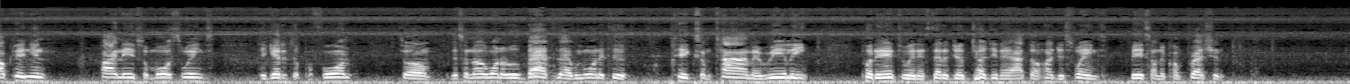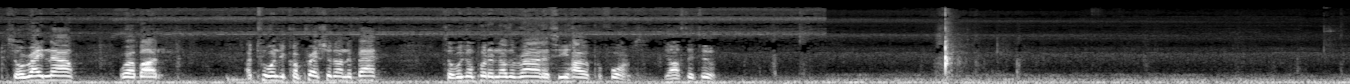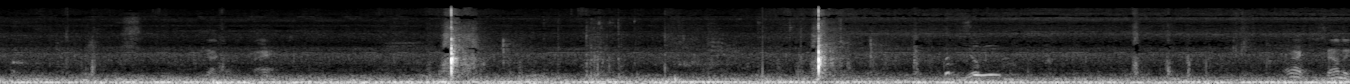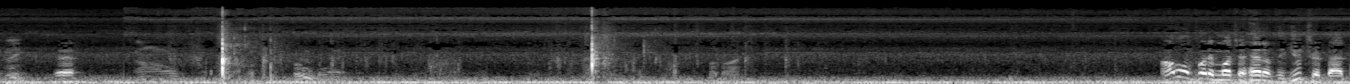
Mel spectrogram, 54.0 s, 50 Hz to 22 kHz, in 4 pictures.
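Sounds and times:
steady low hum: 0:00.0 - 0:54.0
bat cracking softballs: 0:22.8 - 0:23.9, 0:31.2 - 0:36.4, 0:42.4 - 0:45.2, 0:45.8 - 0:48.7.

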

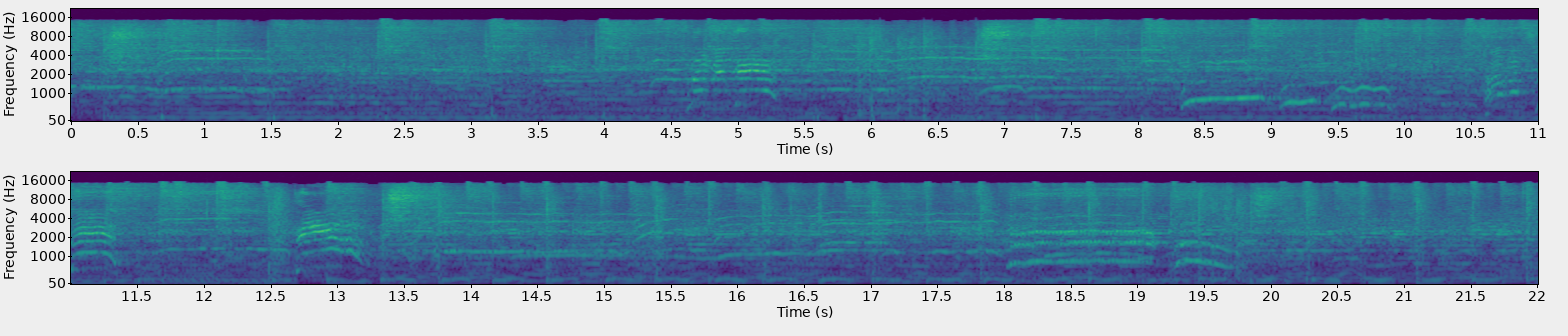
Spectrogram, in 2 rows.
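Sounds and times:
live rock band playing: 0:00.0 - 0:22.0
singer yelling and whooping: 0:04.4 - 0:19.9.

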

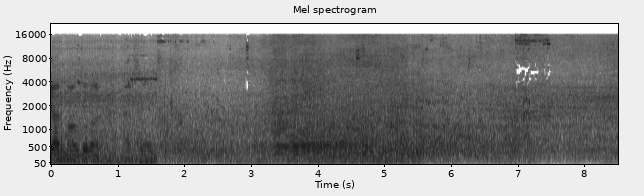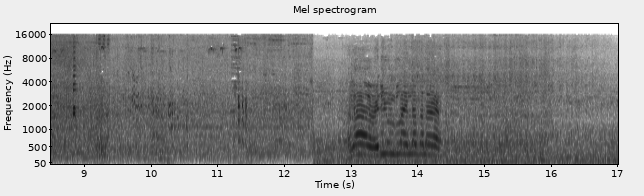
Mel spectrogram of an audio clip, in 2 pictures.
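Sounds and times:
vehicle engine accelerating: 0:00.0 - 0:12.5, 0:14.0 - 0:17.0
traffic noise: 0:00.0 - 0:17.0.

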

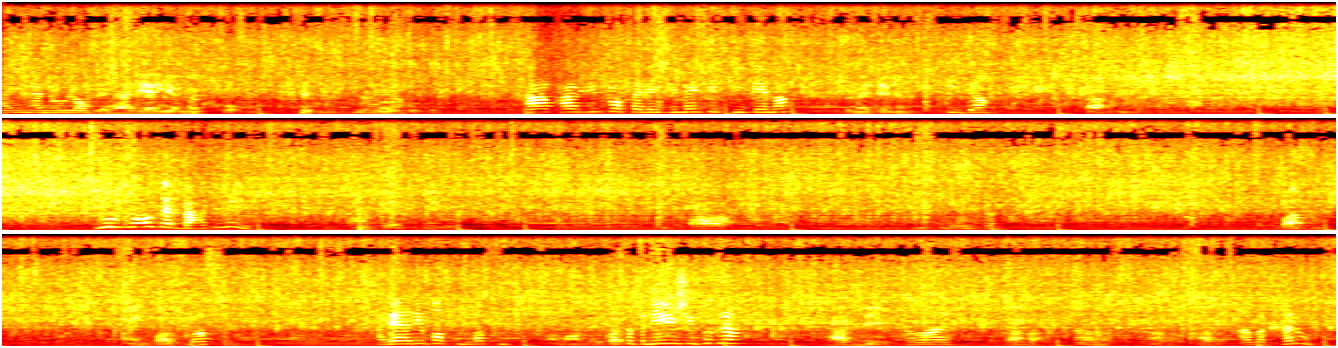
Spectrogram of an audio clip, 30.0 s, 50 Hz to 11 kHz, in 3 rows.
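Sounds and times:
music with deep bass beat: 0:00.0 - 0:00.2, 0:01.4 - 0:22.8, 0:23.8 - 0:30.0
food sizzling in oil: 0:00.0 - 0:30.0.

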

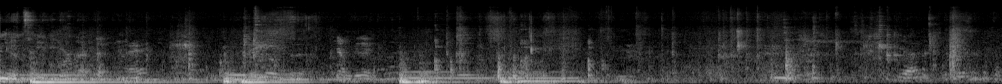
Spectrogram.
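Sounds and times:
quiet talking: 0:07.4 - 0:10.0.

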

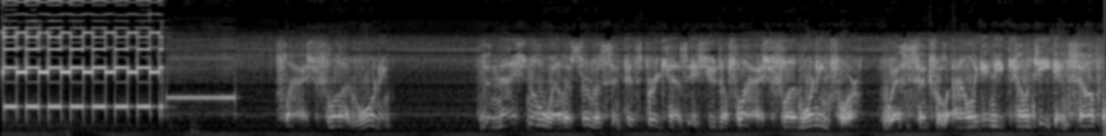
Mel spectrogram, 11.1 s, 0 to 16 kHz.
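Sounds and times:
steady single-pitch alarm tone: 0:00.0 - 0:02.4
two-pitch pulsing alarm: 0:00.0 - 0:02.4.

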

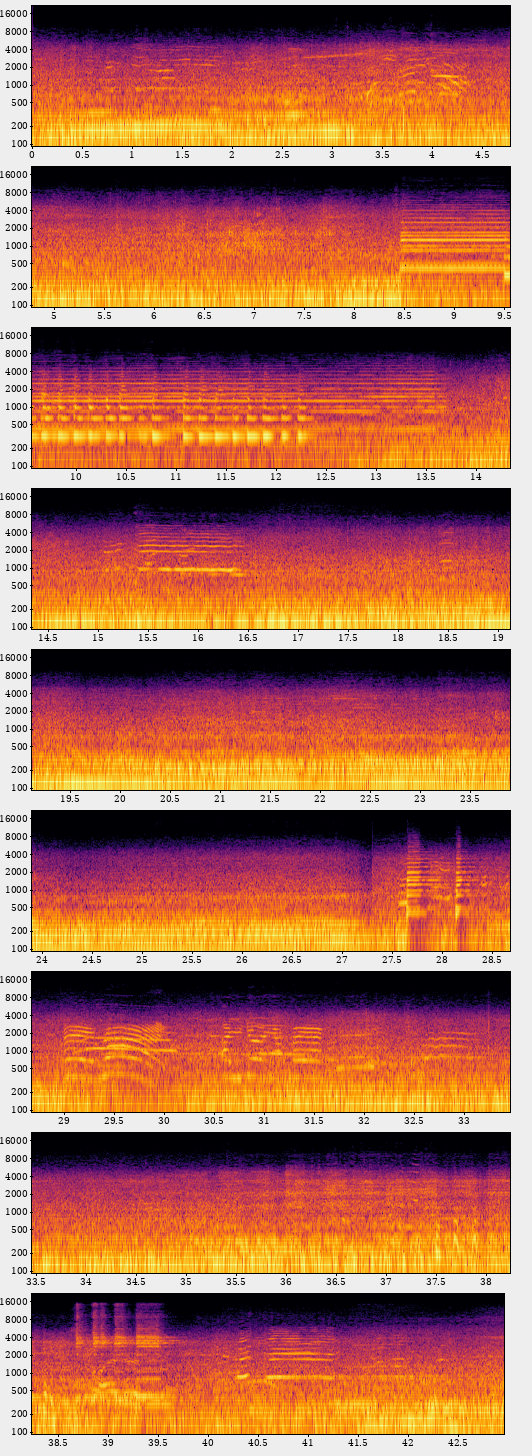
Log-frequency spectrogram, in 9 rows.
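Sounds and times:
truck engine rumble: 0:00.0 - 0:42.9
car horn honking: 0:08.4 - 0:13.8, 0:27.4 - 0:28.5, 0:38.6 - 0:39.8.

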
